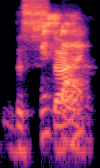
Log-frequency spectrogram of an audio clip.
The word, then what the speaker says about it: Vistide: So the actual answer was, how do you pronounce it, Valerie? Vistide.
